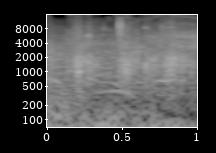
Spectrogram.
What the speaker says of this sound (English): again you hear the crowd trying to help Trace Baker here to get this out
